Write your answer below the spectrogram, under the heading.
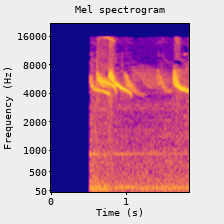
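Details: White-eye lure sound used for trapping and stimulating other white-eyes: after brief silence, a long high sliding chirp followed by a second sharp descending note.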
